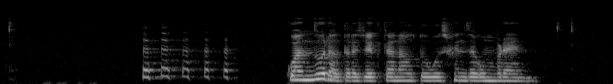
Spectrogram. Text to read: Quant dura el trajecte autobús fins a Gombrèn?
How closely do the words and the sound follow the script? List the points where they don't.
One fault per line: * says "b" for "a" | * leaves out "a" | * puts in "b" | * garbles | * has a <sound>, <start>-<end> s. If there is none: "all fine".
* has a laugh, 1.4-2.4 s
* puts in "en"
